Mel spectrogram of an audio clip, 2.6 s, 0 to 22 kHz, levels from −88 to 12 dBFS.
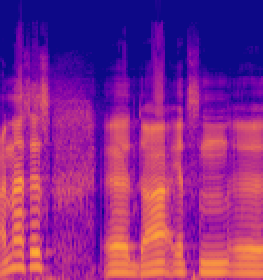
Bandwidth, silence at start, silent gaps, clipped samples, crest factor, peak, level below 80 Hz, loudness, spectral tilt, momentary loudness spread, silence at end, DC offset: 11.5 kHz; 0 s; none; under 0.1%; 14 dB; 0 dBFS; -44 dBFS; -13 LUFS; -5.5 dB/octave; 18 LU; 0 s; under 0.1%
